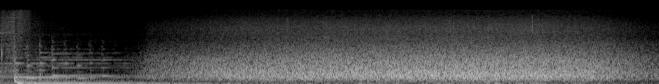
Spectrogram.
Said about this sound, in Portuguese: O som da chuva já não traz apenas alívio. Em muitos pontos dos países africanos de língua oficial portuguesa, ele anuncia destruição.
